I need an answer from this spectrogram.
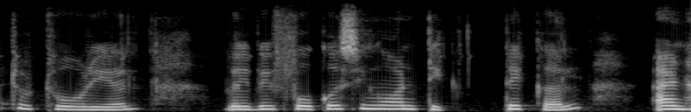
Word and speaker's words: Tcl: PCL is pronounced at as thickle and it is backbone of many EDA tools and widely widely used in semiconductor industry. The entire tutorial will be focusing on tickle and how we are use we are going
